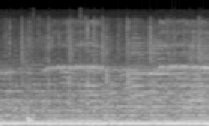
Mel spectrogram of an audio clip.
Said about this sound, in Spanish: Que se escuche hasta La Moneda. Este es el aplauso al discurso de la CUT, la Central Unitaria de Trabajadores y Trabajadoras.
